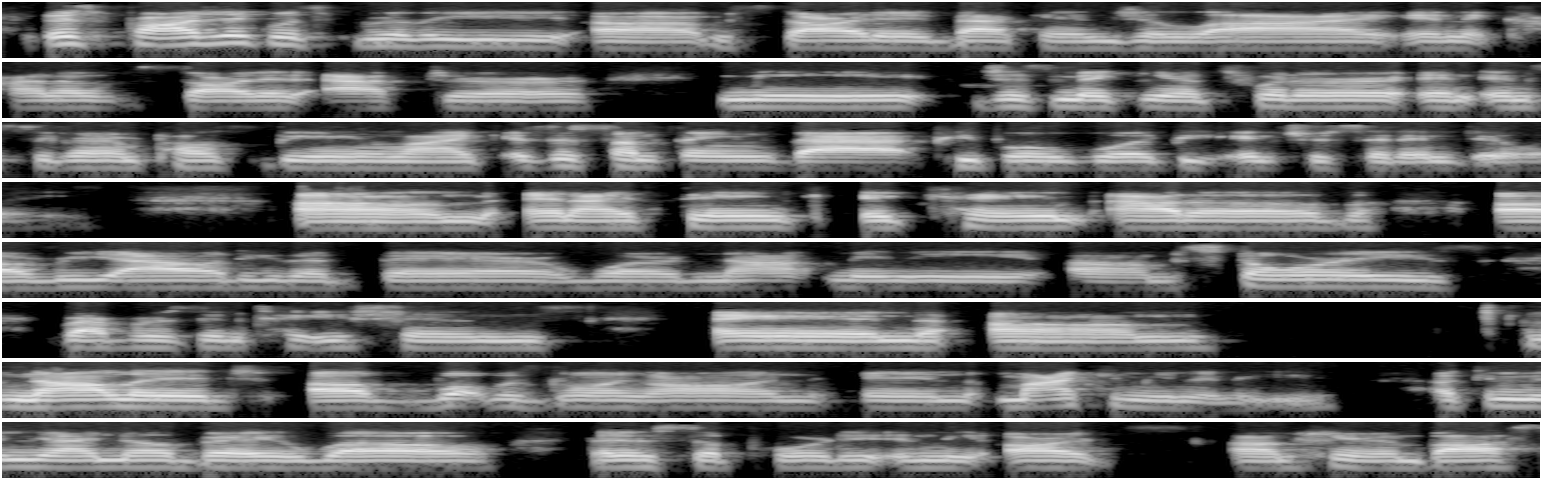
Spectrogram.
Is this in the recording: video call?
yes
